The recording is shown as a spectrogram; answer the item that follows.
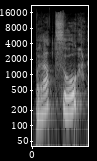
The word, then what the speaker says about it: Braco: Tatsächlich, Croatian Pronunciation Brazzo.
